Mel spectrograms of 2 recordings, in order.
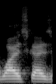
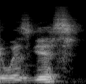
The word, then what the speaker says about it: Wise Guys: It's pronounced Wise Guys, but I love hearing people say Whiz-Giz.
